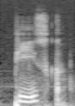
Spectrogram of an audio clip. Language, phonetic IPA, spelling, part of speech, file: Polish, [pʲisk], pisk, noun, Pl-pisk.ogg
